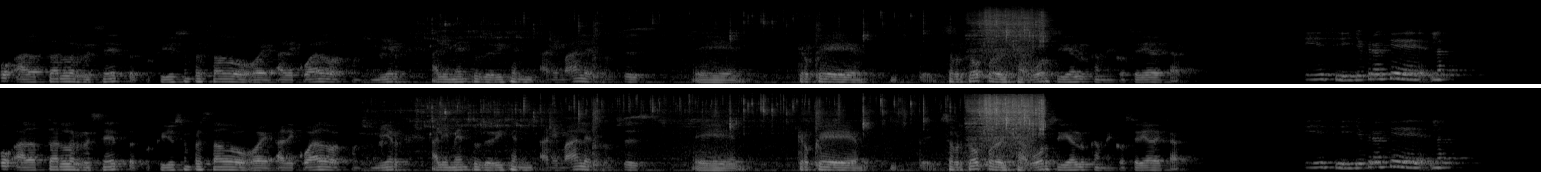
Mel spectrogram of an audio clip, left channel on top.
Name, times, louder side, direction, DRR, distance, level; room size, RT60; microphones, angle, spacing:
voice 1, 0.0-7.4 8.0-11.8, right 3 dB, 50° right, 6 dB, 0.9 m, -44 dB
sound 1, 3.6-10.5, right 10 dB, 30° right, 0.5 m, -43 dB
voice 2, 13.0-14.4, equal, 15° left, 2 dB, 1.8 m, -44 dB
13.5 x 6.8 x 5.7 m, 0.68 s
head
